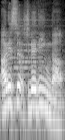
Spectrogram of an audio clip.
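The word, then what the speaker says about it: アリス・シュレディンガー: あはいはいはいでアリスシュレディンガーと読むへえアリスシュレディンガーの推理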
